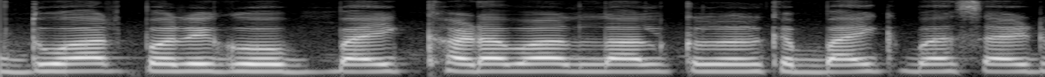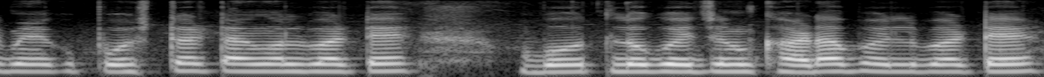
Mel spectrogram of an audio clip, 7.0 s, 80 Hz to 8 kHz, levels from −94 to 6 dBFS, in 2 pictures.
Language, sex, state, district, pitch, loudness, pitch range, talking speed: Bhojpuri, female, Bihar, Muzaffarpur, 235 Hz, -14 LUFS, 230-240 Hz, 200 wpm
